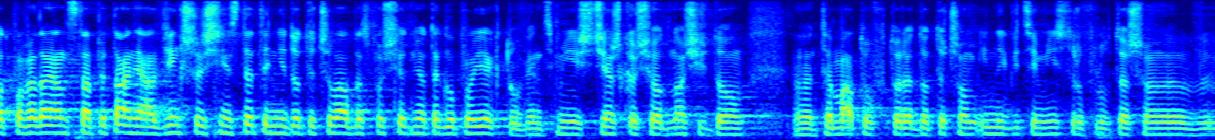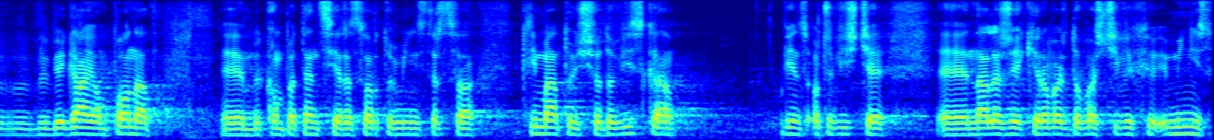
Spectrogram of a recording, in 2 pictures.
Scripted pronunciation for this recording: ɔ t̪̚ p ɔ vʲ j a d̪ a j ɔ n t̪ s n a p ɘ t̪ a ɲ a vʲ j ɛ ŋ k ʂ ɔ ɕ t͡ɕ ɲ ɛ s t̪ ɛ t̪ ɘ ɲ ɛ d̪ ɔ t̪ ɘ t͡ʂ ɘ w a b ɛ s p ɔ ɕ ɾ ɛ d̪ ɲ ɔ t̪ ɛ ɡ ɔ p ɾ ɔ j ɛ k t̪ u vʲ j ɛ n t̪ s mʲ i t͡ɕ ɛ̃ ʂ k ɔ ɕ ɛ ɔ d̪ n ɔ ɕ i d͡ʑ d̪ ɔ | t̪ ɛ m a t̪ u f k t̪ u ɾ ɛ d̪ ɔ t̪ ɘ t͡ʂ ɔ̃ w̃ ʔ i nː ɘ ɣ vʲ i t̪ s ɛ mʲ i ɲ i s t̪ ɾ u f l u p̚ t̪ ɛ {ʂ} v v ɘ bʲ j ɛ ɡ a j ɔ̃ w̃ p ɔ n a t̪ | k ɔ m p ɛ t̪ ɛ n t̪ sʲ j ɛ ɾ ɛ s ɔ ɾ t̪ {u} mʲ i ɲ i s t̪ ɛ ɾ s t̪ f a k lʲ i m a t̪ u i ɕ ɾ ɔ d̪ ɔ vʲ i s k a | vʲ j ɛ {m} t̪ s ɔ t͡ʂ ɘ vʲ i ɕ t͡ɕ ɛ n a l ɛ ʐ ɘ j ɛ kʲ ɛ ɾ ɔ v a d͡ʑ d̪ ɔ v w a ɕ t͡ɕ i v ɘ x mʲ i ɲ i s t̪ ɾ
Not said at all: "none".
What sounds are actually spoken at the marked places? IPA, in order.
ʂ, u, n

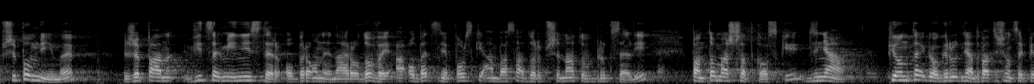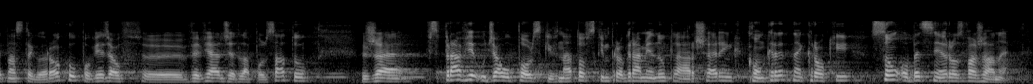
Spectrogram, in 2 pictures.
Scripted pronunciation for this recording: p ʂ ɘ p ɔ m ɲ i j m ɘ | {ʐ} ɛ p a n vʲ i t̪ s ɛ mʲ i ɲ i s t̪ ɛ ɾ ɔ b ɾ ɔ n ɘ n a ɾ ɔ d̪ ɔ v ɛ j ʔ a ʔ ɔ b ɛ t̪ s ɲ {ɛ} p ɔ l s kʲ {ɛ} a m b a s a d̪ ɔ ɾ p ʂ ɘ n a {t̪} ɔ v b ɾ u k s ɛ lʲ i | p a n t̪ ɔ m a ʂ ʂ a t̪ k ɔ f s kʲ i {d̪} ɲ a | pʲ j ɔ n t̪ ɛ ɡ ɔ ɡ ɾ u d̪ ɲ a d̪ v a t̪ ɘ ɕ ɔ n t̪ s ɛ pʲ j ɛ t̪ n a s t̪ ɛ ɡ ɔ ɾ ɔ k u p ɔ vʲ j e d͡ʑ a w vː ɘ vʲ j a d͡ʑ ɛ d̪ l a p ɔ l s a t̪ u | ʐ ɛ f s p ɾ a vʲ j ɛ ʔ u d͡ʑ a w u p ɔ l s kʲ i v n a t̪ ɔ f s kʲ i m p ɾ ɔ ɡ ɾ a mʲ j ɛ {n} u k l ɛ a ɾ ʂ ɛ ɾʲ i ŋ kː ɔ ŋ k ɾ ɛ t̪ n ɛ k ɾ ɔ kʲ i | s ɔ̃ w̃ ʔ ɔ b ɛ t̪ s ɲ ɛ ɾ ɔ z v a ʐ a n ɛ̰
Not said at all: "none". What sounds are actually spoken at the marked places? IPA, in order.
ʐ, ɛ, i, t̪, d̪, n

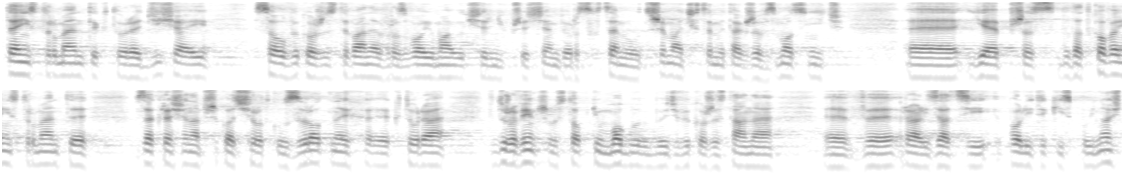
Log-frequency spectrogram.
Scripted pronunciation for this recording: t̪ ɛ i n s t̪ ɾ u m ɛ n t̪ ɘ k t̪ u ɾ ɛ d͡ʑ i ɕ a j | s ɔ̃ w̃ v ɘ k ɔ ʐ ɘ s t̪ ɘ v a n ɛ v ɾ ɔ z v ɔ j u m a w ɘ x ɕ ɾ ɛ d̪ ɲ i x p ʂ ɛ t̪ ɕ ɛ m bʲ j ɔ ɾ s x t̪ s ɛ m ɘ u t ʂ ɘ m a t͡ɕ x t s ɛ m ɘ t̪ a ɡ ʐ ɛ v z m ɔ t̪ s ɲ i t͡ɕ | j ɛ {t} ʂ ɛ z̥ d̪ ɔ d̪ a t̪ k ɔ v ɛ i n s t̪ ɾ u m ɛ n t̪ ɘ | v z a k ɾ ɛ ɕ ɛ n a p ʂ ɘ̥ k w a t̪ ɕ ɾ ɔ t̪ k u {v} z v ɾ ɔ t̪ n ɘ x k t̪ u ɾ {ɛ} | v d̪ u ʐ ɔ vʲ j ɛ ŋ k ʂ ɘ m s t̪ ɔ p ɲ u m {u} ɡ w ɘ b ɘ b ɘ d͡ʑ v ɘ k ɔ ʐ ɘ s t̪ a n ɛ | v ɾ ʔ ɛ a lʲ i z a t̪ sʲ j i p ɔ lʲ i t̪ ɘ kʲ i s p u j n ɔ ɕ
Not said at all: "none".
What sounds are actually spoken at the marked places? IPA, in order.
p, v, ɛ, ɔ

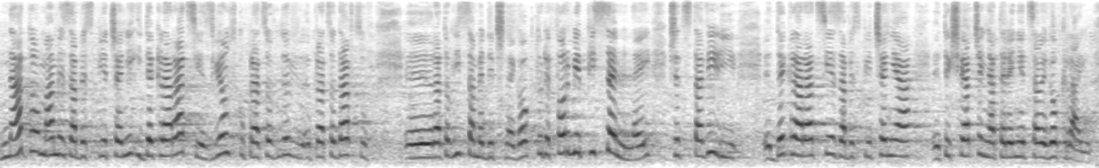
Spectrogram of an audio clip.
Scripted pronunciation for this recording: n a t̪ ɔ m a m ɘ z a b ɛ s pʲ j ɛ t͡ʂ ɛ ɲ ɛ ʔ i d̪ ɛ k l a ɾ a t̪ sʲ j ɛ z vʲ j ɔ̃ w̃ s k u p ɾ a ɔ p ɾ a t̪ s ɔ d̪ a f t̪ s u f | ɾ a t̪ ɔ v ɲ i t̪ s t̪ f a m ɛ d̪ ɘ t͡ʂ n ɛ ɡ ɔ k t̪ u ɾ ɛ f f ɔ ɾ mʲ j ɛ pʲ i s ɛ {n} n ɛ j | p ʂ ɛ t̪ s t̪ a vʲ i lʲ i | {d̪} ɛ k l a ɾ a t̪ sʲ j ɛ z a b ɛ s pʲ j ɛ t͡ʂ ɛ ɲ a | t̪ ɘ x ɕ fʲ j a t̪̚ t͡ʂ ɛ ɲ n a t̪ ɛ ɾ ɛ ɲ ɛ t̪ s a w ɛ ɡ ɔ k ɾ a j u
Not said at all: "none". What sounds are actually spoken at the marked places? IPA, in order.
m, d̪

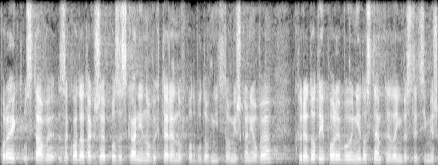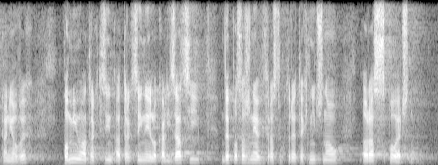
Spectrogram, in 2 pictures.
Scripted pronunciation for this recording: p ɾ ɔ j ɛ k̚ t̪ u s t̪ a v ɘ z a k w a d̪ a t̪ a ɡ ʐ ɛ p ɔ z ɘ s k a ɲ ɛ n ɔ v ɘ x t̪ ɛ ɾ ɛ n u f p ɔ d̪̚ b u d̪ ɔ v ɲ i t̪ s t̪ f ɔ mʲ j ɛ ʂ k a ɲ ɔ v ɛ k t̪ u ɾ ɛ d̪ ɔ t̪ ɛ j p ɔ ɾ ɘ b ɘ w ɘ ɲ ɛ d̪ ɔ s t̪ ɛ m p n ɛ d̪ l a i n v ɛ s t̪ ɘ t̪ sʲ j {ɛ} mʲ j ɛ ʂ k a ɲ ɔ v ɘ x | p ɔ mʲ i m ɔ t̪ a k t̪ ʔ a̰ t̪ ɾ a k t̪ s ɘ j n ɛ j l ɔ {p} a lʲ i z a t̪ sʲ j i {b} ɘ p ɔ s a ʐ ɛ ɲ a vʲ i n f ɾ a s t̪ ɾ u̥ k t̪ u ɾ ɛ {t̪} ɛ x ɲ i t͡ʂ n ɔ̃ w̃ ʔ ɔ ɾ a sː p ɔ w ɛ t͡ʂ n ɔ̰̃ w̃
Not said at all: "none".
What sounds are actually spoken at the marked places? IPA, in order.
i, k, v, t̪

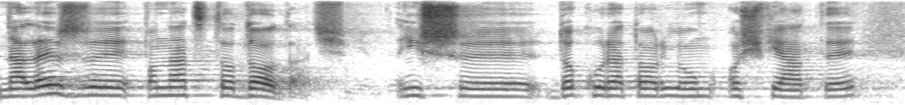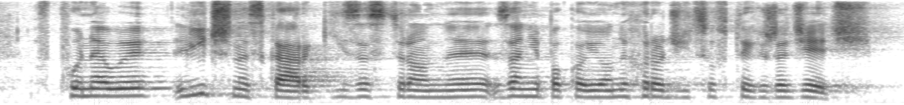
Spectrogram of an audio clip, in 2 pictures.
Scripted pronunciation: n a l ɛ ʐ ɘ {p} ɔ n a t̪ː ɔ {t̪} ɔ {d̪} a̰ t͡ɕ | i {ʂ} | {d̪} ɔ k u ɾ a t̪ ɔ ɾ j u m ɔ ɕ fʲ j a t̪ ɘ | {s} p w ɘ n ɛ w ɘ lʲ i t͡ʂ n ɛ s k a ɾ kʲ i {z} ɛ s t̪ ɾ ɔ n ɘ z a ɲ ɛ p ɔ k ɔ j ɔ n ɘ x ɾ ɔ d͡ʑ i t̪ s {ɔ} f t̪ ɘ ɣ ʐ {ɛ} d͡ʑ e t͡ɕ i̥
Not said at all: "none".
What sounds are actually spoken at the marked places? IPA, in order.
p, d̪, d̪, ʂ, d̪, f, z, u, ɛ

